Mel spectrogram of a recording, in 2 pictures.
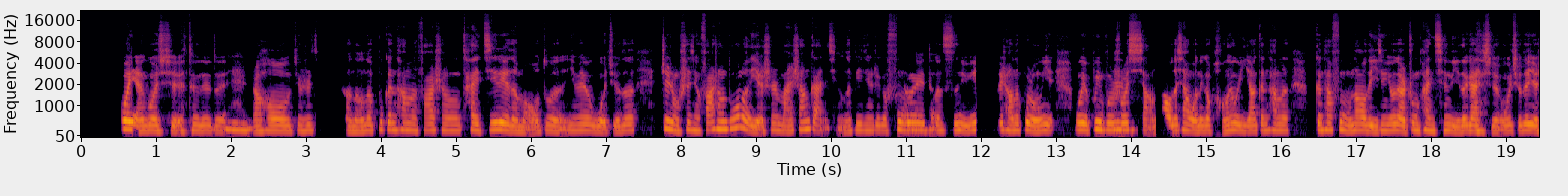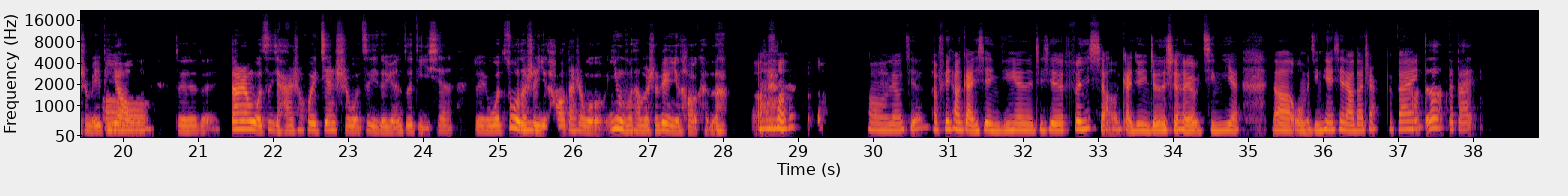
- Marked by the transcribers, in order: laughing while speaking: "感觉"; laughing while speaking: "可能"; laughing while speaking: "哦"; laugh; other background noise
- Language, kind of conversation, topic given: Chinese, podcast, 当父母干预你的生活时，你会如何回应？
